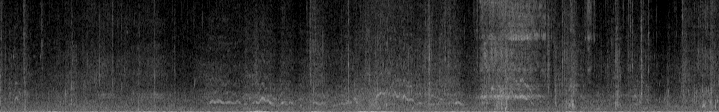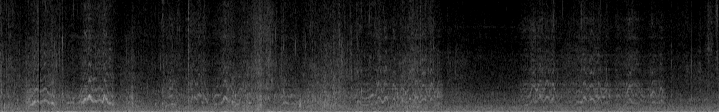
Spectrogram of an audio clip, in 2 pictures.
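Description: Spinning reel being cranked as a hooked carp is played on the line, scattered small clicks and scratches over a steady rush of river water, with one brief loud hiss about six seconds in.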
